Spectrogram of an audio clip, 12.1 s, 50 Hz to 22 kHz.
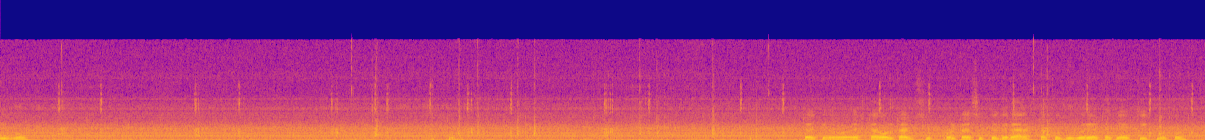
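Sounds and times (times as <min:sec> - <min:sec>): steady electrical hum: 0:00.0 - 0:12.0
mouse and keyboard clicks: 0:03.3 - 0:05.4, 0:06.0 - 0:07.8, 0:10.1 - 0:12.0.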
